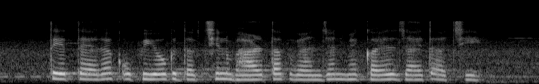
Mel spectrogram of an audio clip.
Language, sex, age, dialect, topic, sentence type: Maithili, female, 18-24, Southern/Standard, agriculture, statement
